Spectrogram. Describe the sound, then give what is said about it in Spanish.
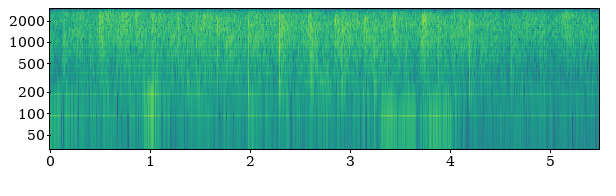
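Congregation applause in a church, clapping in praise of Christ; many quick, fairly regular claps blend into a steady, muffled patter, rather faint and dull-toned, lasting several seconds without voices. “Denle un aplauso a Cristo por eso.”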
